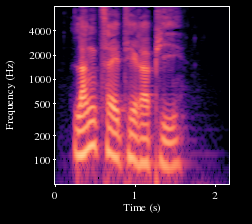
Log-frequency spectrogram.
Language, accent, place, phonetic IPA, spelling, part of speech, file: German, Germany, Berlin, [ˈlaŋt͡saɪ̯tteʁaˌpiː], Langzeittherapie, noun, De-Langzeittherapie.ogg
- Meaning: long-term therapy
